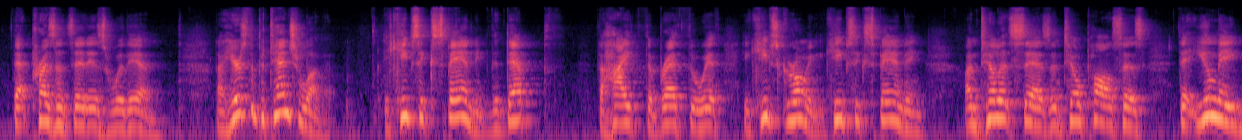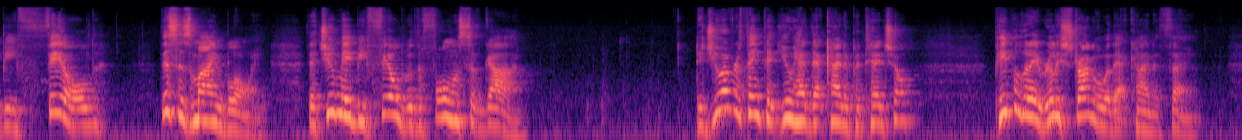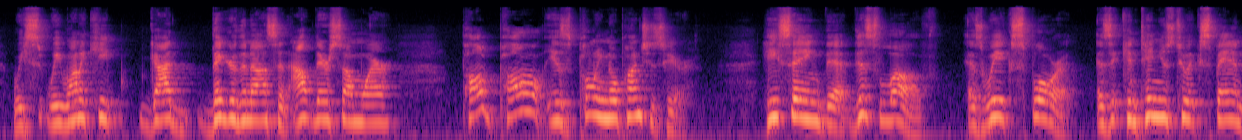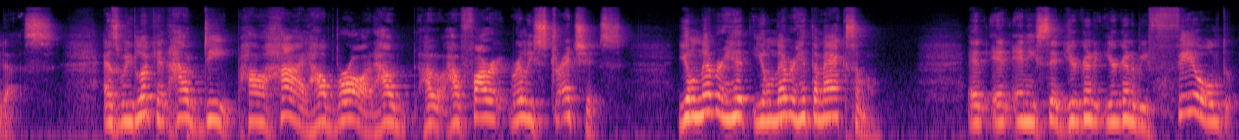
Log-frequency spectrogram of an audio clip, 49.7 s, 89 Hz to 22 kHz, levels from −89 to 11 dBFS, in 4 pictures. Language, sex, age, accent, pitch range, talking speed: English, male, 60-79, American, 155-215 Hz, 170 wpm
